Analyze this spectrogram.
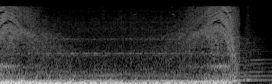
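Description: A ray blast is shot from someone's hands: a loud, sustained rumbling whoosh that ends in a sweeping swish and an abrupt cutoff.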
